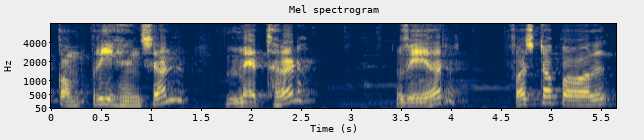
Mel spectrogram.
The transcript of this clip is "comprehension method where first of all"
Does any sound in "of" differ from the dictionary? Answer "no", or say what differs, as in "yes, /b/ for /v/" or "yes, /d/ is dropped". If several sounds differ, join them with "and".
yes, /p/ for /v/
